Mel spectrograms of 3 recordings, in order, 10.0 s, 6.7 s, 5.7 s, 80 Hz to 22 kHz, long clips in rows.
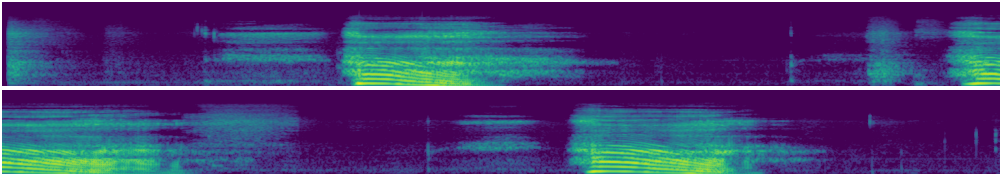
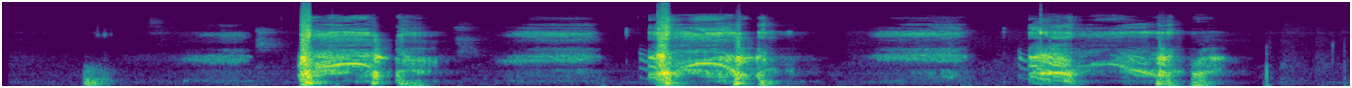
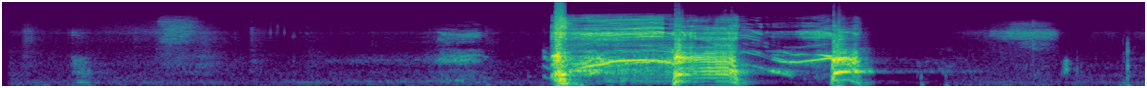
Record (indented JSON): {
  "exhalation_length": "10.0 s",
  "exhalation_amplitude": 29330,
  "exhalation_signal_mean_std_ratio": 0.43,
  "three_cough_length": "6.7 s",
  "three_cough_amplitude": 32768,
  "three_cough_signal_mean_std_ratio": 0.42,
  "cough_length": "5.7 s",
  "cough_amplitude": 32768,
  "cough_signal_mean_std_ratio": 0.39,
  "survey_phase": "beta (2021-08-13 to 2022-03-07)",
  "age": "65+",
  "gender": "Male",
  "wearing_mask": "No",
  "symptom_diarrhoea": true,
  "smoker_status": "Ex-smoker",
  "respiratory_condition_asthma": false,
  "respiratory_condition_other": false,
  "recruitment_source": "Test and Trace",
  "submission_delay": "3 days",
  "covid_test_result": "Positive",
  "covid_test_method": "RT-qPCR",
  "covid_ct_value": 24.4,
  "covid_ct_gene": "ORF1ab gene",
  "covid_ct_mean": 25.1,
  "covid_viral_load": "6100 copies/ml",
  "covid_viral_load_category": "Minimal viral load (< 10K copies/ml)"
}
